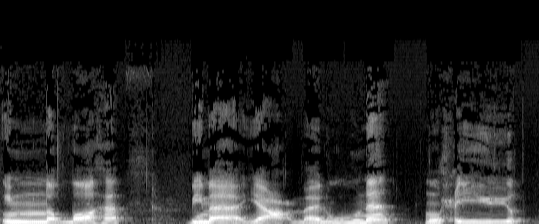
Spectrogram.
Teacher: When you stop here, the تنوين on طا changes to سكون، and you must apply the rule قلقلا. Pronounce it with an echoing sound.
